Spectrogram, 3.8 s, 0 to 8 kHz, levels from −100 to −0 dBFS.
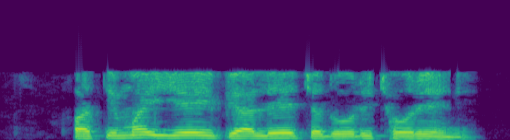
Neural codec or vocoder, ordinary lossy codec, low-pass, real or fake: none; AAC, 16 kbps; 7.2 kHz; real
